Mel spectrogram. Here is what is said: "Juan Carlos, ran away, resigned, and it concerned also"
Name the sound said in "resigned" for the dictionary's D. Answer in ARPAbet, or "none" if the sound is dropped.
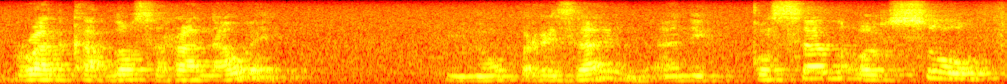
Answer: none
